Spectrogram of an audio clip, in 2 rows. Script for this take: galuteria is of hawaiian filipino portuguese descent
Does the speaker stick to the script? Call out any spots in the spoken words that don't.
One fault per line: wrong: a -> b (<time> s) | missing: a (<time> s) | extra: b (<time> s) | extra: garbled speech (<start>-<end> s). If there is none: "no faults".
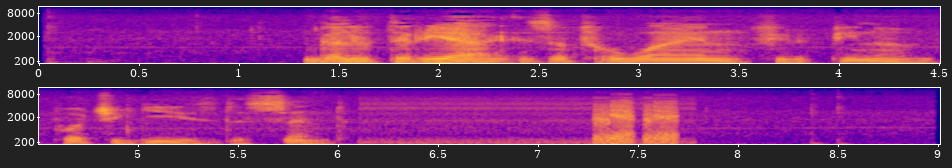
extra: and (4.2 s)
